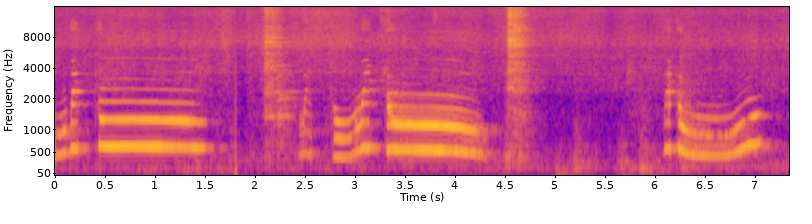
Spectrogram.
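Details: Pet talking parrot giving voice-like phrases: a long, steady, harmonic tone, then a string of short rising and falling syllables, and a final drawn-out swooping phrase, with quiet pauses between.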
